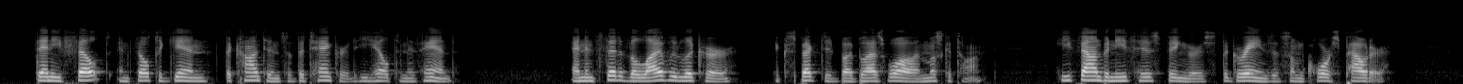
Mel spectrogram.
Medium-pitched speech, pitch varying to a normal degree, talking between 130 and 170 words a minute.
Yes: medium, 160 Hz; average, 3.4 semitones; average, 155 wpm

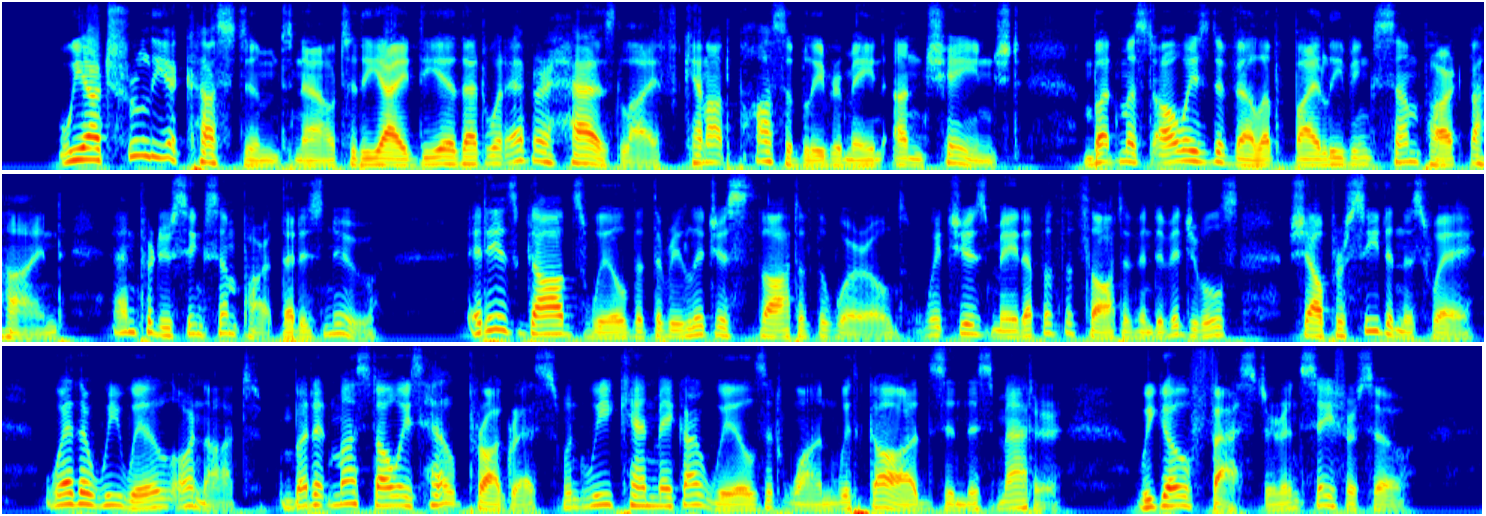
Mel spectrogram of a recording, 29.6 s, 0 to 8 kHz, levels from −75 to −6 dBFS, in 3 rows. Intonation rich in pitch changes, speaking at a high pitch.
No: wide, 8.5 semitones; low, 120 Hz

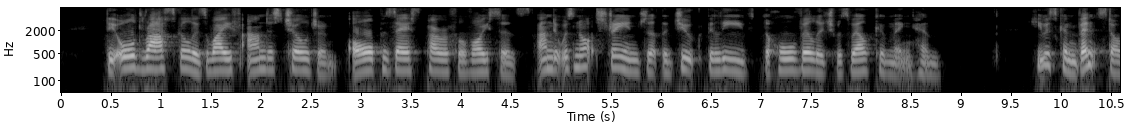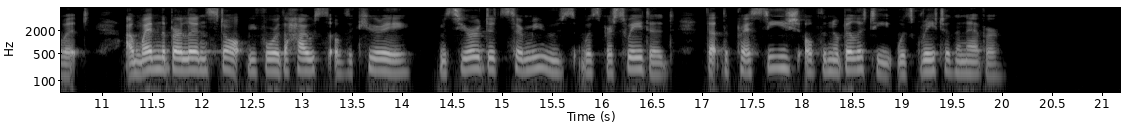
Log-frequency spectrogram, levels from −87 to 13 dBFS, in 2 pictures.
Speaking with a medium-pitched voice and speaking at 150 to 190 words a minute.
Yes: medium, 180 Hz; average, 165 wpm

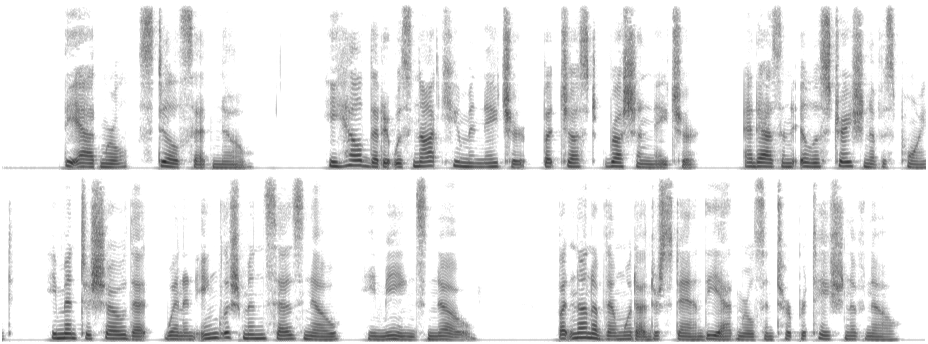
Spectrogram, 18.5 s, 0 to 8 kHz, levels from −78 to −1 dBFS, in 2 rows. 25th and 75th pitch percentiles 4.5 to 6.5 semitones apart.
No: average, 4.1 semitones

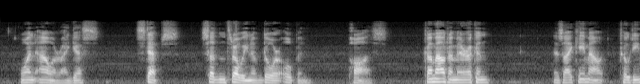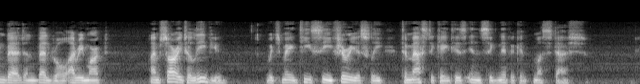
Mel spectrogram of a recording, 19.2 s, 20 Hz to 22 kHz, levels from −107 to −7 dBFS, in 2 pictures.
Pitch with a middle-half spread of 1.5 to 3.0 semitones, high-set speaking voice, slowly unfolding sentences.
No: narrow, 2.5 semitones; low, 115 Hz; slow, 125 wpm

